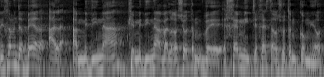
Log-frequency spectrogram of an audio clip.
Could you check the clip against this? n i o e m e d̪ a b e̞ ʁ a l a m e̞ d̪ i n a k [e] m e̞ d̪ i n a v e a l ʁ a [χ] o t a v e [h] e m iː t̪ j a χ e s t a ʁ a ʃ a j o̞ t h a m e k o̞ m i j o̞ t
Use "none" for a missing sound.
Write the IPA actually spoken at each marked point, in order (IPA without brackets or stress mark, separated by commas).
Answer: e, ʃ, χ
